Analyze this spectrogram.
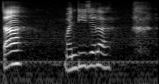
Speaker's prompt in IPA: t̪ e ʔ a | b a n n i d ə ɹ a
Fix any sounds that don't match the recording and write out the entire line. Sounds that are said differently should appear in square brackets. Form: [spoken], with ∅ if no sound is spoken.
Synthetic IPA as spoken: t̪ [a] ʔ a | [m] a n [d] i [d͡ʒ] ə [l] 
